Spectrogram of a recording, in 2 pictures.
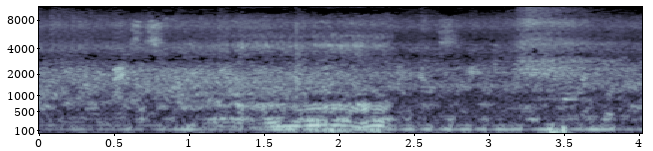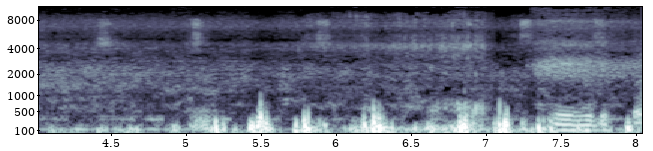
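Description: A Boston Terrier snores in low, rumbling bursts that grow louder and more rhythmic.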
